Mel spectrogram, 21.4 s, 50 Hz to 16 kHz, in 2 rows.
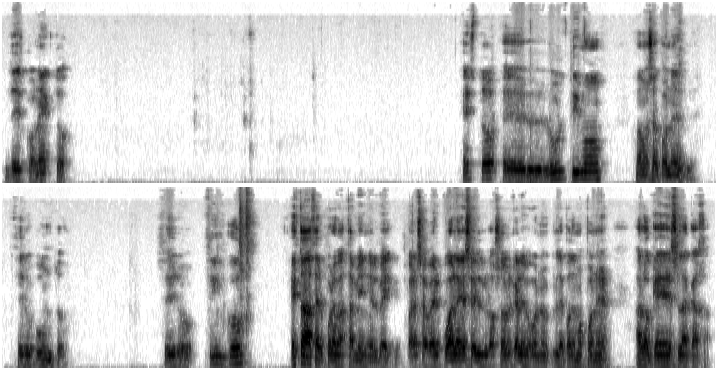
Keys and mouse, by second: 4.8 shift+right click, 5.1 shift+right click, 5.8 shift+right click, 6.0 shift+right click, 6.8 shift+right click, 8.0 click, 9.7-21.4 drag.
